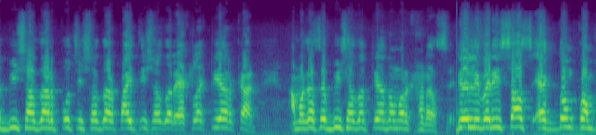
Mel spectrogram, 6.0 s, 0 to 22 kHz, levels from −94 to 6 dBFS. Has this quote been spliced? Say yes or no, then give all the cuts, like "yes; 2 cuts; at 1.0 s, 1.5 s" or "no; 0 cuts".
yes; 1 cut; at 4.5 s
